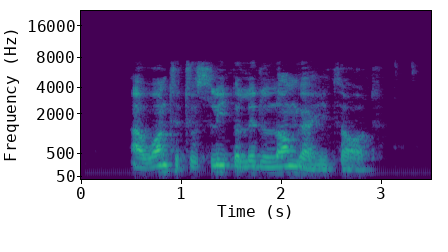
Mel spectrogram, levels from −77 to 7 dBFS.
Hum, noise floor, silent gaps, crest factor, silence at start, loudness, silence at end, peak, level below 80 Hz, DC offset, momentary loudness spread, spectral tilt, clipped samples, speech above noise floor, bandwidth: 50 Hz at -55 dBFS; -52 dBFS; none; 20 dB; 0.5 s; -28 LUFS; 0.55 s; -10 dBFS; -70 dBFS; under 0.1%; 8 LU; -4 dB/octave; under 0.1%; 24 dB; 7.8 kHz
